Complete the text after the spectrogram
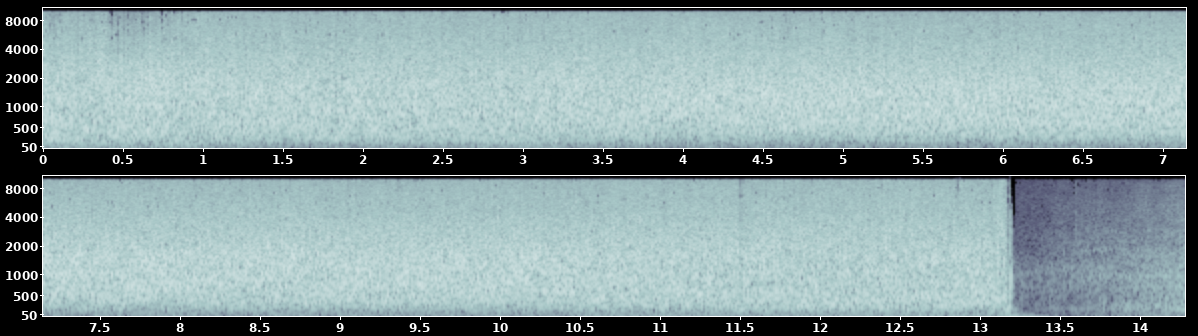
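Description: Wind and road noise rush loudly past an open car window.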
